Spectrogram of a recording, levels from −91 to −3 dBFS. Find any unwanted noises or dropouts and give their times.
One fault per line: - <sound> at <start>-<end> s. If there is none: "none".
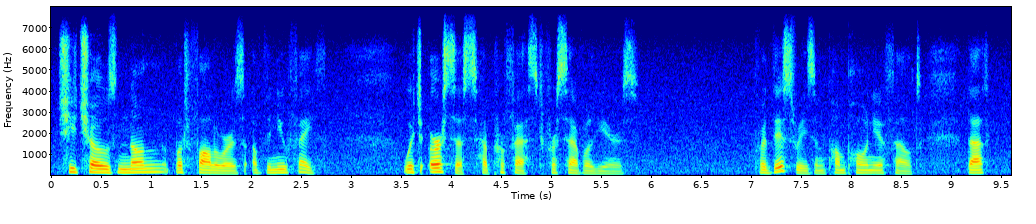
none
